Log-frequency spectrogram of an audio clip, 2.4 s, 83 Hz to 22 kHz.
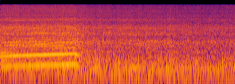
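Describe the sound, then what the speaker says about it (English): BMW S1000XR motorcycle engine on a 2016 bike: a brief rising whine that cuts off quickly, followed by steady broadband road and wind rush at moderate loudness. "Man, it just screams insane top-end power. This is their S1000XR pedigree engine."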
